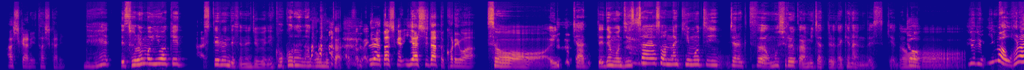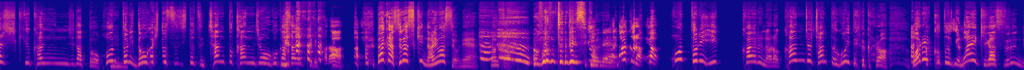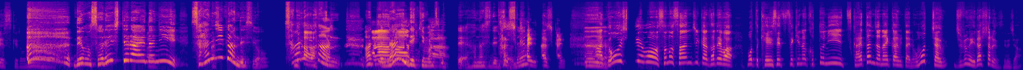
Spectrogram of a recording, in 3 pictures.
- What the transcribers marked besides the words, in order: laugh; laugh; laugh; laugh; laughing while speaking: "ほんとですよね"; laughing while speaking: "動いてるから"; laugh; other background noise; laughing while speaking: "まあ、確かに"; laughing while speaking: "確かに 確かに"
- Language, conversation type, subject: Japanese, podcast, スマホと上手に付き合うために、普段どんな工夫をしていますか？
